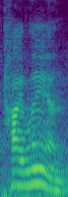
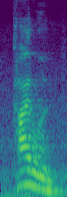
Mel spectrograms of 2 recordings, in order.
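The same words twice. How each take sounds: First: The last syllable has the vowel of 'hat'. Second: The last syllable has an 'uh' vowel, 'lund'. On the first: The speaker has always said it this way. "I pronounce the ah like hat" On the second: Other people say it this way. "other people pronounce it Lund"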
